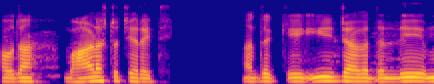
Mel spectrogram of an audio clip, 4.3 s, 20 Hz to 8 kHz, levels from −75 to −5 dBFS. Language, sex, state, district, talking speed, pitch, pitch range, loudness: Kannada, male, Karnataka, Dharwad, 110 wpm, 130 Hz, 125-140 Hz, -16 LUFS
